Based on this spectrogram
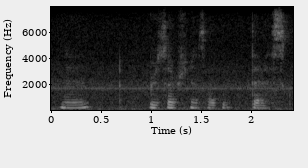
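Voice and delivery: whispered under breath; whispering. Real, not acted. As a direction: whisper it softly.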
